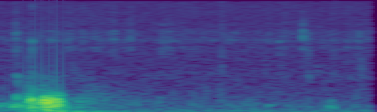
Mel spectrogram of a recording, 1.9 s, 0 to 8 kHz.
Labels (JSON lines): {"label": "biophony, growl", "recorder": "SoundTrap 600 or HydroMoth"}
